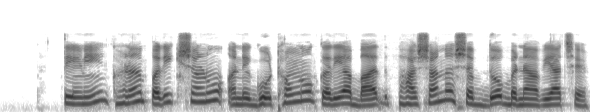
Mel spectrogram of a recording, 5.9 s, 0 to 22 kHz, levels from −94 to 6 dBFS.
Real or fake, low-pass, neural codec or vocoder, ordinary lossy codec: real; 7.2 kHz; none; none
